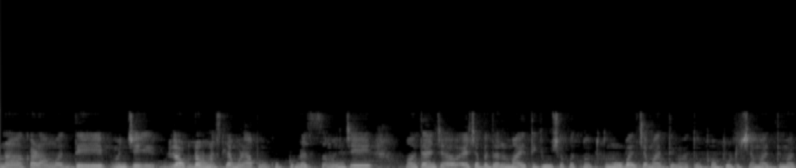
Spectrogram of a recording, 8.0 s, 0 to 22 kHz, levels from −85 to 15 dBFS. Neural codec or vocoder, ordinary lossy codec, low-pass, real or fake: none; MP3, 48 kbps; 7.2 kHz; real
